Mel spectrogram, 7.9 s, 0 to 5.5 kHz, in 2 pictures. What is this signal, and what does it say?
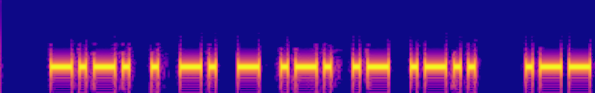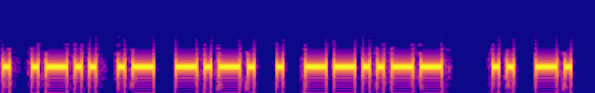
Morse code, heard as a keyed tone, about 25 wpm, 600 Hz. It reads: CENTRAL PLACE, IN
